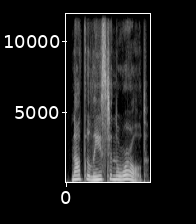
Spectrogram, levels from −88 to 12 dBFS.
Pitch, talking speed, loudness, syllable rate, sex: 265 Hz, 285 wpm, -13 LUFS, 5.5 syllables/s, female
